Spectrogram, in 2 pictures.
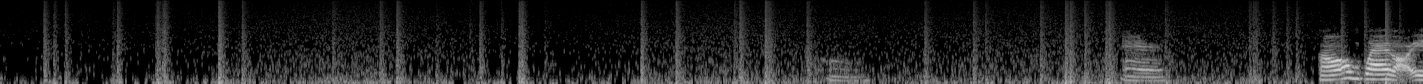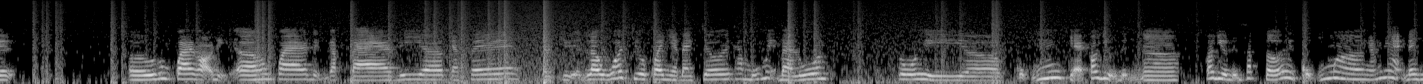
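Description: Speech with overdone noise removal throughout: over-aggressive noise reduction leaves near-silent gaps with twinkling specks between phrases, seen as scattered isolated time-frequency dots on a spectrogram.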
